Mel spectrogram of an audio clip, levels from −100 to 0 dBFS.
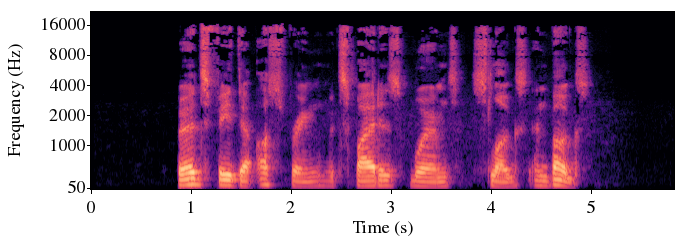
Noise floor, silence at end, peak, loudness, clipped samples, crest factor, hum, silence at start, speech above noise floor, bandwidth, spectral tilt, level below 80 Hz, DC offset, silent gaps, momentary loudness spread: -85 dBFS; 0.9 s; -2 dBFS; -19 LUFS; under 0.1%; 18 dB; none; 0.9 s; 66 dB; 16.5 kHz; -4.5 dB/octave; -62 dBFS; under 0.1%; none; 13 LU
